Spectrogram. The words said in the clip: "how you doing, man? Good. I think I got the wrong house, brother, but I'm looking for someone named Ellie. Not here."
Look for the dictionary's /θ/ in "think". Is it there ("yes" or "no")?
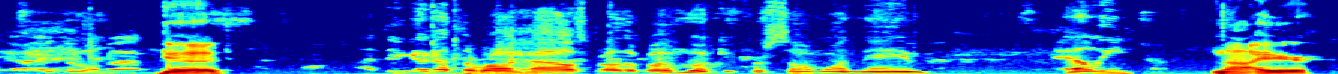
yes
